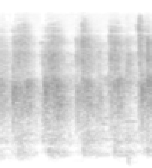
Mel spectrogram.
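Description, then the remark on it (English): An audience claps together in a steady, rippling burst of applause that swells and dips in waves, with no voices over it. “Oh, that's a good place to clap your hands at right there, you know.”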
